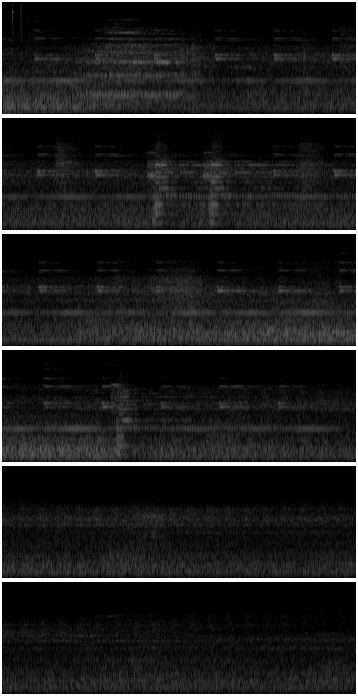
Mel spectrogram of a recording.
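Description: Model diesel locomotive's electronic sound system running: a steady diesel engine rumble, with horn blasts a few times in the first half, over the train rolling along the track.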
